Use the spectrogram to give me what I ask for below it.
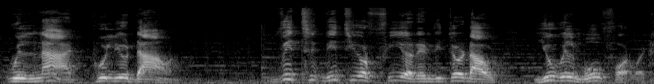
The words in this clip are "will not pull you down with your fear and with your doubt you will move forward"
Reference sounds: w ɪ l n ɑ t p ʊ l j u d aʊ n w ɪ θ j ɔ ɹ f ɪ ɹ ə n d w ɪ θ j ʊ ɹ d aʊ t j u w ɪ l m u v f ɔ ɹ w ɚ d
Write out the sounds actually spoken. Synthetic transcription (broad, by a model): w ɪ l n ɑ t p ʊ l j u d aʊ n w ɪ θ j ɔ ɹ f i ɹ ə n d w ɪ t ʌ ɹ d aʊ t j u w ɪ l m u v f ɔ ɹ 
